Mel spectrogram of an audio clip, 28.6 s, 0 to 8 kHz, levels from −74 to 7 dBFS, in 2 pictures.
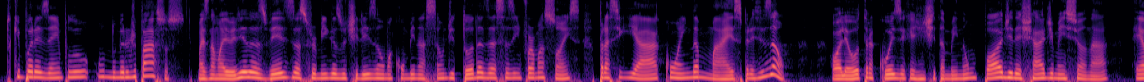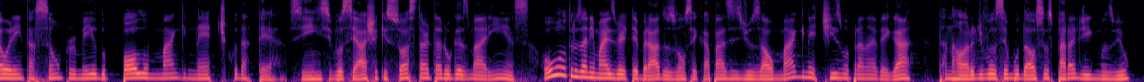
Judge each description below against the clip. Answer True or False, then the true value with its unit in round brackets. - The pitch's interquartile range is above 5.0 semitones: False (3.5 semitones)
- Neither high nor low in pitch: True (150 Hz)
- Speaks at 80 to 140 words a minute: False (170 wpm)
